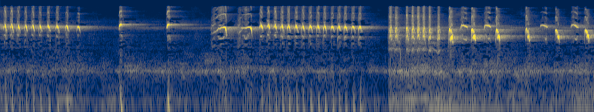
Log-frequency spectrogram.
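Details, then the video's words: White-rumped shama, agitated, singing at night its imitated isian: dense high trills, isolated sharp chips, a long rapid buzzy run, then jumbled twittering and upward-flicked notes. "malam hari malah koar koar,,,murai batu ngamuk isian se kebon keluar"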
